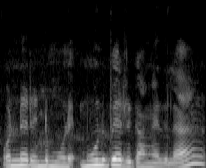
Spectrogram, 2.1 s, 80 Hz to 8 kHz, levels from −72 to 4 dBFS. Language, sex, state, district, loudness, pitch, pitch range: Tamil, female, Karnataka, Bangalore, -17 LUFS, 225 Hz, 200-260 Hz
